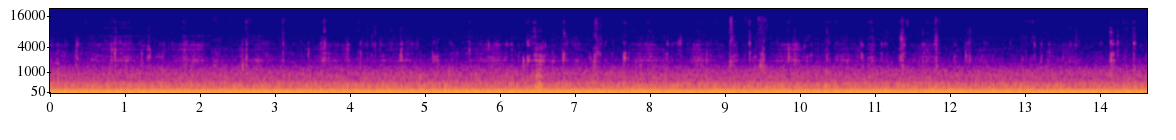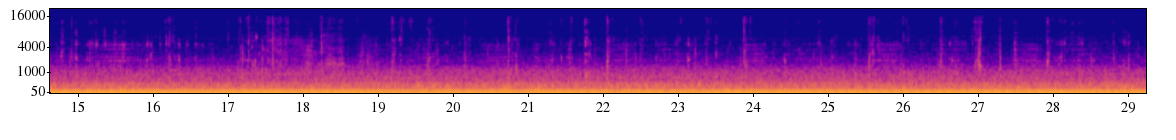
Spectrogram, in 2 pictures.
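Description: A man chewing and biting pizza close to the microphone, with scattered small wet mouth clicks, over a steady low rumble in the car cabin.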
